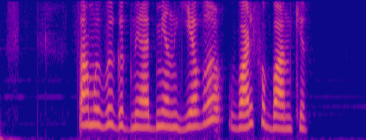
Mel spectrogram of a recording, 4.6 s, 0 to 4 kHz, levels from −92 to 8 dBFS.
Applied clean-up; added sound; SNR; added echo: neural separator model SepFormer WHAM!.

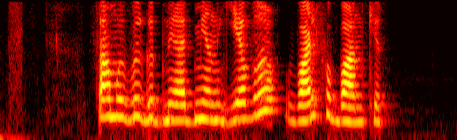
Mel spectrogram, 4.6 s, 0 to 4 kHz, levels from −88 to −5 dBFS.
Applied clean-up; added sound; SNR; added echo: none; none; none; none.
